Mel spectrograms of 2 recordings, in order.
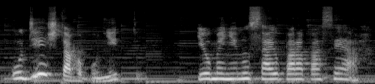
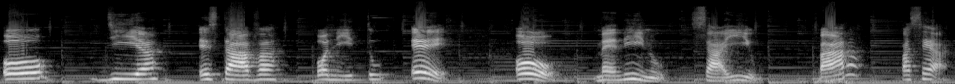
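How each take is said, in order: First: Pauses come only between the phrase groups. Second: There is a pause after every single word. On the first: The reader is at the highest reading level. "lê fazendo as pausas pelos sintagmas" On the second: The reader is at an intermediate reading level. "palavra por palavra, como se após cada palavra tivesse um ponto"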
